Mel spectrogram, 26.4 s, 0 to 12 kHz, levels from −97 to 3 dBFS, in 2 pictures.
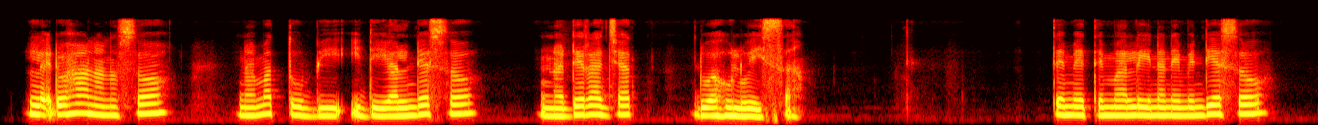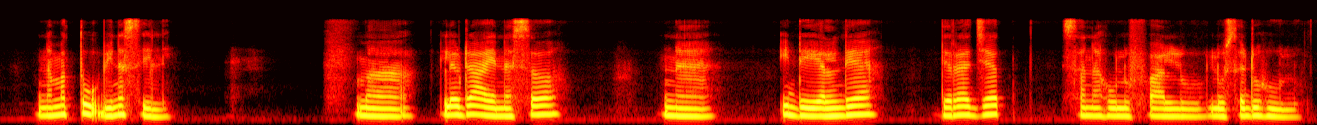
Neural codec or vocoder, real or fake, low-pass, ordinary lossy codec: none; real; 7.2 kHz; none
